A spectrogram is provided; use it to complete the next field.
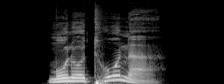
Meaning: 1. comparative degree of monoton 2. inflection of monoton: strong/mixed nominative masculine singular 3. inflection of monoton: strong genitive/dative feminine singular
- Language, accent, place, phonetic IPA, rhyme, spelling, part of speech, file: German, Germany, Berlin, [monoˈtoːnɐ], -oːnɐ, monotoner, adjective, De-monotoner.ogg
